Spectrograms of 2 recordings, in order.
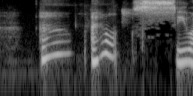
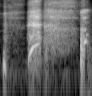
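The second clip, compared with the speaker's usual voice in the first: high giggle; 8 dB louder than usual. Real, not acted. Co-host giggling after both said ooh together. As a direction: burst of high, loud giggling.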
